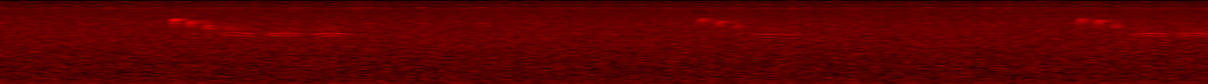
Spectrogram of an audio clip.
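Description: Near silence with faint outdoor background noise, and a small bird calling faintly three times: each call a quick falling run of high notes followed by a few short lower notes.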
